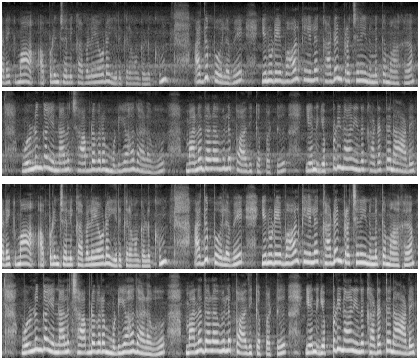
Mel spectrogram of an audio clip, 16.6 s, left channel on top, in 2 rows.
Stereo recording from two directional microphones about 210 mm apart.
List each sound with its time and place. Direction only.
0.0 s a woman's voice: 30° right (ahead or behind)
